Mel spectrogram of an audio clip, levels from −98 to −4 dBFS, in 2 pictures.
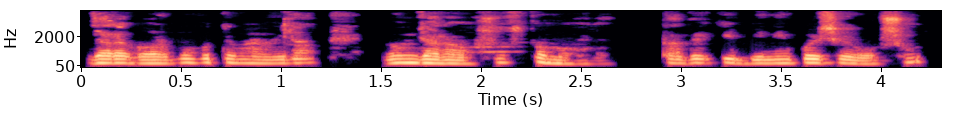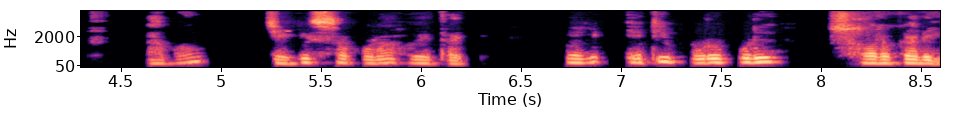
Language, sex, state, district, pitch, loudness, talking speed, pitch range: Bengali, male, West Bengal, Dakshin Dinajpur, 155 Hz, -19 LUFS, 125 wpm, 140-170 Hz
